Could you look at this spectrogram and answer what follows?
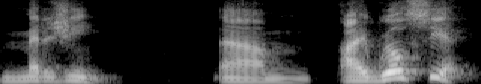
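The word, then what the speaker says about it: Medellín: That's so if you ever see Medelin, that's pronounced Medigene.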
